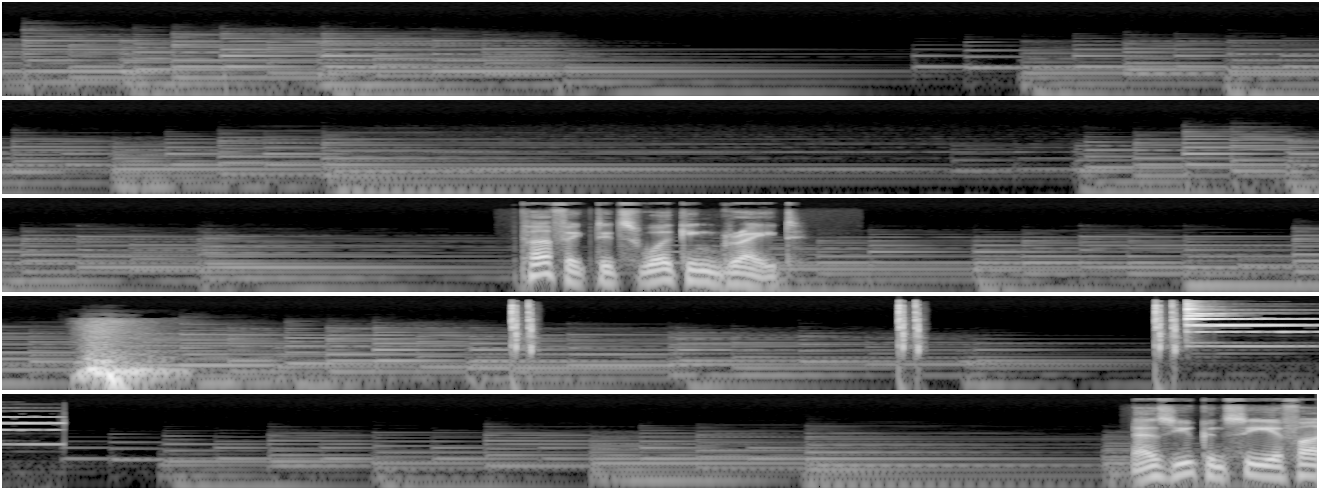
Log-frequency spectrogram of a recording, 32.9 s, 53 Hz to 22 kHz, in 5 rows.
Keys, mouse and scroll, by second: 0.4-1.1 drag, 1.6 right click, 3.1 click, 5.7 click, 6.8 click, 8.2 click, 8.8 click, 12.1-12.9 drag, 13.1-15.5 right drag, 13.5 w, 16.0-17.2 drag, 17.5 click, 18.2 click, 19.5 click, 19.8 3, 20.1 click, 20.5 right click, 20.6 s, 21.2 click, 21.6 drag, 22.6 click, 23.0-23.7 drag, 23.9-24.9 alt+drag, 25.2 click, 25.3 right click, 25.6-26.4 drag, 26.8 right click, 27.4 click, 27.9 click, 28.6 click, 28.9 click, 29.6 click, 29.8 click, 30.4 click, 30.7 click, 31.5 click, 31.8 click, 32.6-32.9 right drag.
